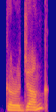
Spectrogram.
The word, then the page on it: currajong: Indian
